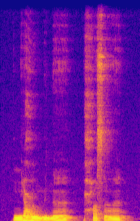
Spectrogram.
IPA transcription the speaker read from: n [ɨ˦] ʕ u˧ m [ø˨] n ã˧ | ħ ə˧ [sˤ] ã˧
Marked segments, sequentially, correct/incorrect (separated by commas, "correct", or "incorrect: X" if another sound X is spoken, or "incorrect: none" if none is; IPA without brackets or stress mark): incorrect: i˦, correct, correct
